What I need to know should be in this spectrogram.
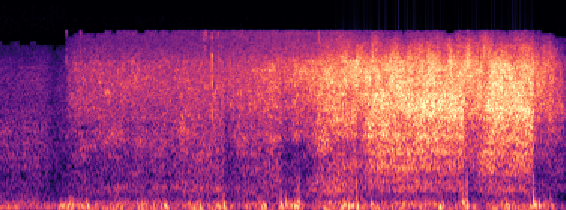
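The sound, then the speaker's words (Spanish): A Magma unmanned aircraft prototype, a lightweight experimental plane from England with no moving parts, flying past as a steady whooshing engine roar mixed with wind noise, fairly faint and growing brighter toward the end. “Este es el Magma, un vehículo aéreo no tripulado que es el primero en su tipo.”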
